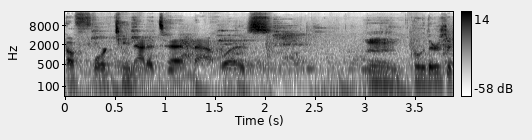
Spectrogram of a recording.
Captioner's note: joyfully murmuring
